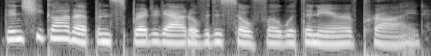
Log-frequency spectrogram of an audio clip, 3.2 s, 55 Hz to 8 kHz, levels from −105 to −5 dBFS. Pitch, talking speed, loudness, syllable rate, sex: 190 Hz, 295 wpm, -16 LUFS, 6.0 syllables/s, female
